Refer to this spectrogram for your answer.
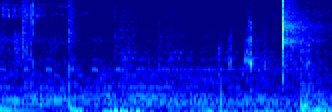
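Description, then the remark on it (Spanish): Someone takes a quiet sip of water, with soft wet mouth sounds, a gulp and a small click, and no talking. “Mira, para mí, bueno, permíteme que vea un poquito de agua.”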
